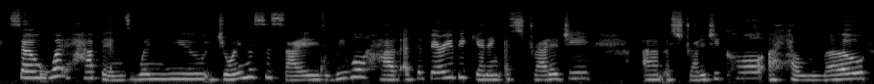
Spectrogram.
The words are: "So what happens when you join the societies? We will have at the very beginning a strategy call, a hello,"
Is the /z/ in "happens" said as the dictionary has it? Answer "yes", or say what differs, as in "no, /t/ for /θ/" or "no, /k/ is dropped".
yes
